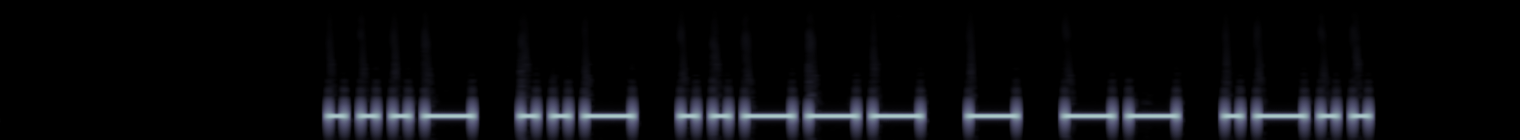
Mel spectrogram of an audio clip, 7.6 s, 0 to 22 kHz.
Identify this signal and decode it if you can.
Morse code, heard as a keyed tone, about 15 wpm, 700 Hz. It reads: VU2TML
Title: DXCC-100 Call Signs - 6 Characters - Repeated 2x - 15wpm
